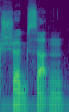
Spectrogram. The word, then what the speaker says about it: Shug Sutton: S-U-G is short for sugar, so it's like Shug Sutton until somebody pointed it out in yesterday's game.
